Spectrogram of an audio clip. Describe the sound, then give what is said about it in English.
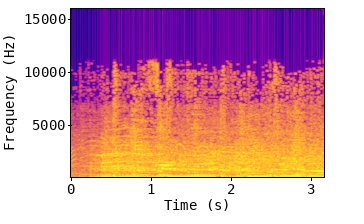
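A packed hall of people cheers as a man enters a welcome-home celebration. The cheering is a loud, dense wash of crowd noise with low, steady music underneath. “The hall is packed with people, and they cheer as Louis comes in.”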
